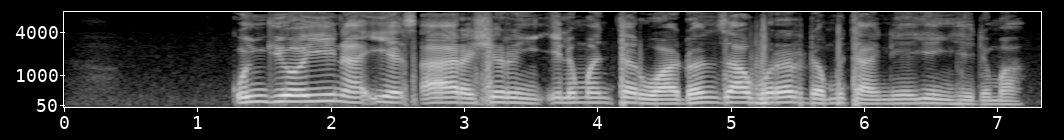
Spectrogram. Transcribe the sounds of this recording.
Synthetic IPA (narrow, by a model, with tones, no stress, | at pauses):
kʷʼʊ˦ŋɡʲɪ˦joː˦jiː˦naː˨ʔɪ˦ja˨sʼaː˦ɽa˨ʃɪ˦ɽɪ˨ŋʔɪ˦lmɐ˦ntɐ˦rwaː˦dɔ˦nzaː˦bʊ˦ɾɐ˦rda˨mʊ˦taː˨neː˦jɪ˦˨ŋhɪ˦dmaː˦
